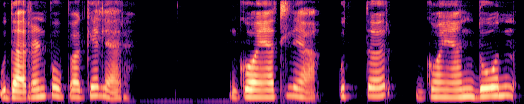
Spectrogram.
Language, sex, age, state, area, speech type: Goan Konkani, female, 30-45, Goa, rural, spontaneous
